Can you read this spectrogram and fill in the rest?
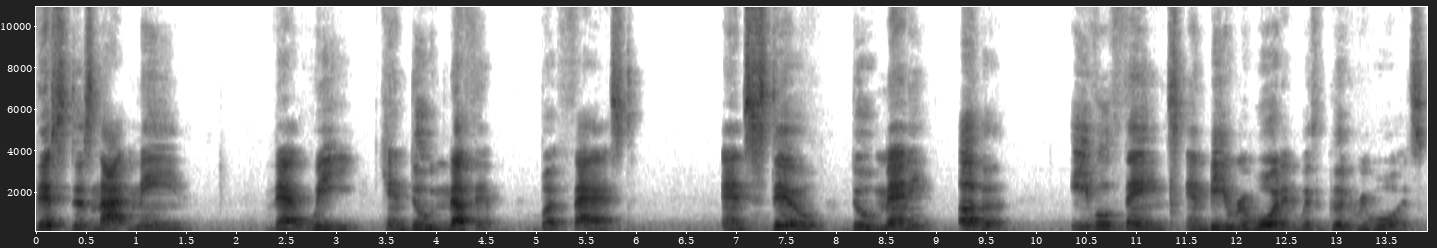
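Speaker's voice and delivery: slow, unhurried reading aloud. Reading a passage aloud to listeners, reading slowly. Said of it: "I might be reading slow".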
